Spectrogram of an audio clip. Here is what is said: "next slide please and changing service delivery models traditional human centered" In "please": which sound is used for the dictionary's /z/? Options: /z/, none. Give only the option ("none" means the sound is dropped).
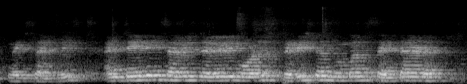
none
